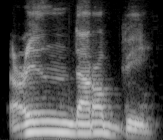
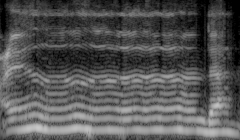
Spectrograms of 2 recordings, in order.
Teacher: Samar-samar nunnya. Jadi nun seolah-olah masuk ke dal. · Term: ikhfa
